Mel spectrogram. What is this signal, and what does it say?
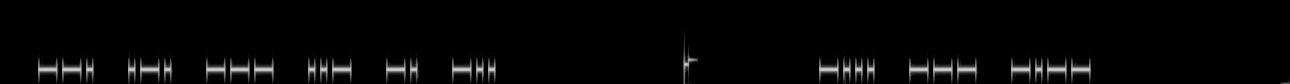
Morse code, heard as a keyed tone, about 20 wpm, spaced as for 15 wpm, 700 Hz. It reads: GROUND BOY
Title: 2x Character Spacing - Top 500 Words - 20wpm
